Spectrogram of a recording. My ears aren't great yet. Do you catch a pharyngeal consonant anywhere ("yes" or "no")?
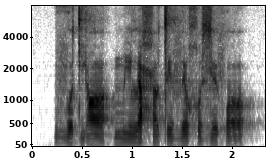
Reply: yes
